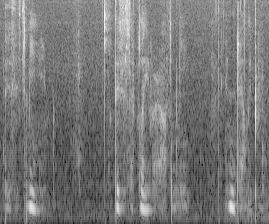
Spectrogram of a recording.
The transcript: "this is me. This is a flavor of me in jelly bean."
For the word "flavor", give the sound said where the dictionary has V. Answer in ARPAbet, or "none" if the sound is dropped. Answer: V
